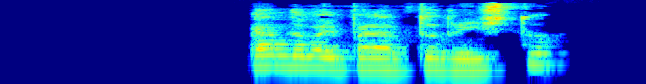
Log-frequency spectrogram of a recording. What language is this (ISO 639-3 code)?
glg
